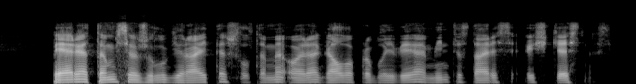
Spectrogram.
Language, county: Lithuanian, Vilnius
